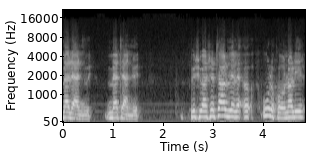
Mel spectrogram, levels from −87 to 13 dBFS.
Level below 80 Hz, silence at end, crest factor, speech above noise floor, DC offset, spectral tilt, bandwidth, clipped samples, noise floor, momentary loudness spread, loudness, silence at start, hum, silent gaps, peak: -44 dBFS; 0 s; 10 dB; 36 dB; 0.8%; -7.5 dB/octave; 8 kHz; under 0.1%; -45 dBFS; 10 LU; -10 LUFS; 0 s; none; none; 0 dBFS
